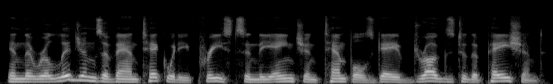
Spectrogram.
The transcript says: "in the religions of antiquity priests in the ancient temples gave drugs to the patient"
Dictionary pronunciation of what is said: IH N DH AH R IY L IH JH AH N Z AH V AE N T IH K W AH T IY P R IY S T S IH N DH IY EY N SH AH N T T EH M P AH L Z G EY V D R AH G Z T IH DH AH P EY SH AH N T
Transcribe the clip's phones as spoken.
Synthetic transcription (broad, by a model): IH N DH AH R IY L IH JH AH N Z AH V AE N T IH K W AH T IY P R IY S T S IH N DH IY EY N SH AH N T T EH M P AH L Z G EY V D R AH G Z T IH DH AH P EY SH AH N T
